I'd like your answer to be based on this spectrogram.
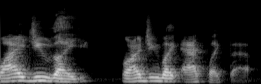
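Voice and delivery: normal talking voice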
